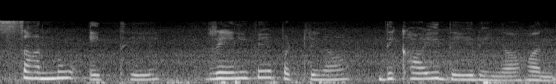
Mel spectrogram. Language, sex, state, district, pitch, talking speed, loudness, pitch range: Punjabi, female, Punjab, Kapurthala, 245 Hz, 85 wpm, -16 LUFS, 215-280 Hz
